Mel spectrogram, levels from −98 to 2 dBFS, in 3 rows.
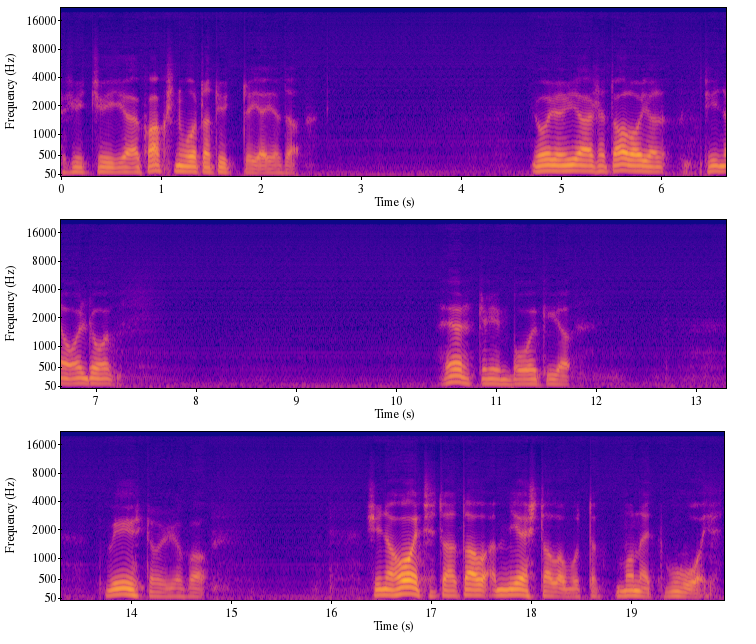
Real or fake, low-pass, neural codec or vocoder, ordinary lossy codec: fake; 19.8 kHz; autoencoder, 48 kHz, 32 numbers a frame, DAC-VAE, trained on Japanese speech; none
